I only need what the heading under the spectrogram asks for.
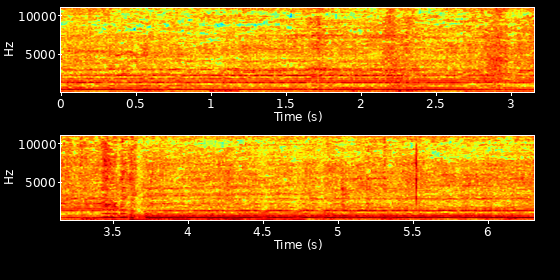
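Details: Honey bee in continuous buzzing flight. The hum is even and harmonic-rich and wavers slightly in pitch, dipping briefly just past three and a half seconds, with no breaks or other sounds.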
